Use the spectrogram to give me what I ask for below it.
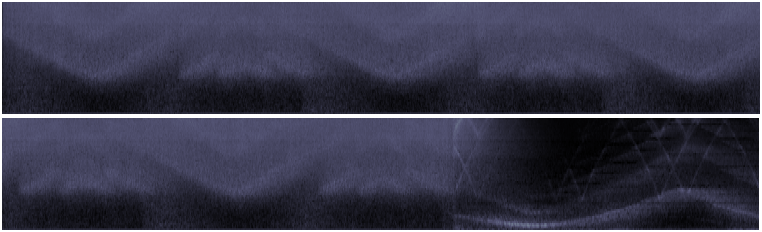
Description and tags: Steam sound with phasing towards the end.
factory, industrial, machine, machinery, noise, steam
